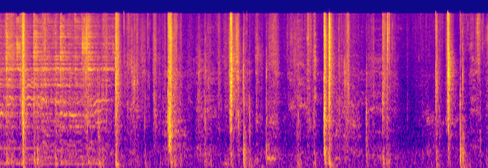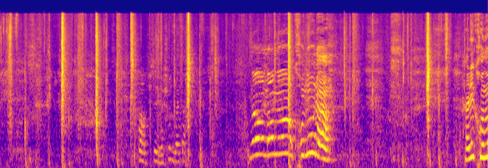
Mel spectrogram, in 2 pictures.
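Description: Feet land with sharp slaps on a stone floor.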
